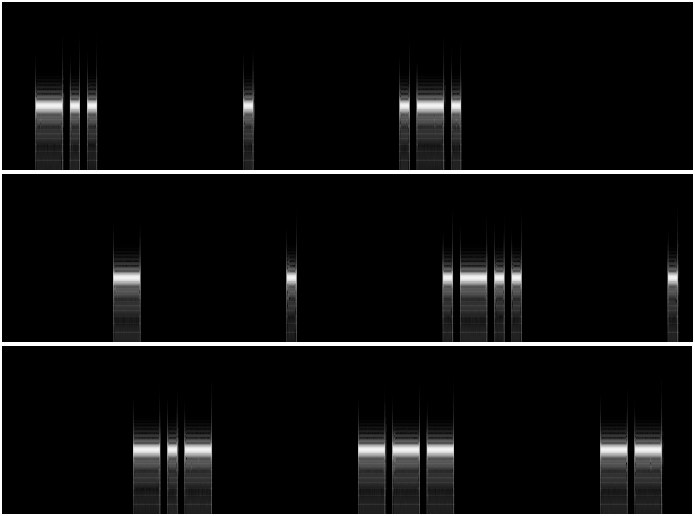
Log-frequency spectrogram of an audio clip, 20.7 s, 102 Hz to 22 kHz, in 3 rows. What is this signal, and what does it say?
Morse code, heard as a keyed tone, about 14 wpm, spaced as for 5 wpm, 800 Hz. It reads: DER TELEKOM
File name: Morsekurs / Witze / Witz 10. März 2026 25 F70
